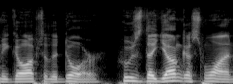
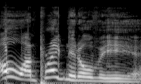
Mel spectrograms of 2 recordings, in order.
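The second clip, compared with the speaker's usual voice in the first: put-on high, thick, full-on Brooklyn accent; 5 semitones higher, 6 dB louder than usual. Recalling a funny scene, quoting a woman's line: strong Brooklyn accent. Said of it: "probably peak Brooklyn accent for her".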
